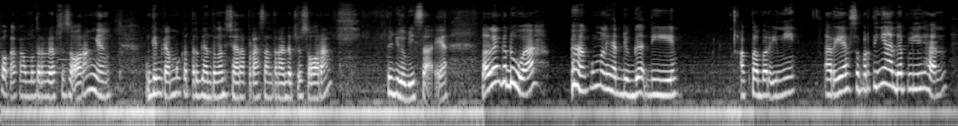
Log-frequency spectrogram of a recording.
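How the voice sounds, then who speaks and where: A woman's voice: fairly high pitch, slight background noise. A woman hosting a casual tarot horoscope reading, chatty and informal, speaking directly to listeners with a congested, nasal voice from a blocked nose and flu. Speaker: tarot reading channel host. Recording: music behind the voice. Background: background music.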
